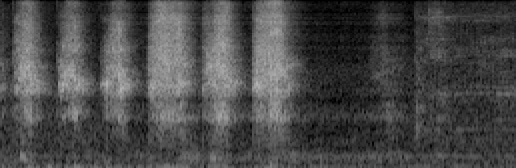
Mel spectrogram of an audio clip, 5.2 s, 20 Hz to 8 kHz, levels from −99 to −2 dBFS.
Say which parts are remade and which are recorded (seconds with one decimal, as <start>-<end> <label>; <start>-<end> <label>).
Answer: 0.0-1.0 recorded; 1.0-4.1 remade; 4.1-5.2 recorded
